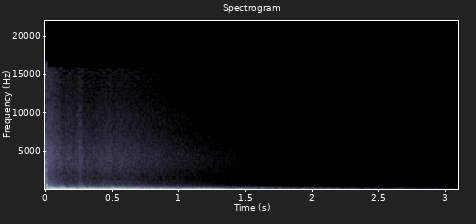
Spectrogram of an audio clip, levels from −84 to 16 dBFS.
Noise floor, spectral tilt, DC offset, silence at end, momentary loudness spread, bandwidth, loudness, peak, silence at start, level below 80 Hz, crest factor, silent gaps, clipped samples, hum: -62 dBFS; -9.5 dB/octave; under 0.1%; 1.6 s; 17 LU; 0.8 kHz; -12 LUFS; 0 dBFS; 0 s; -12 dBFS; 12 dB; none; 0.4%; none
